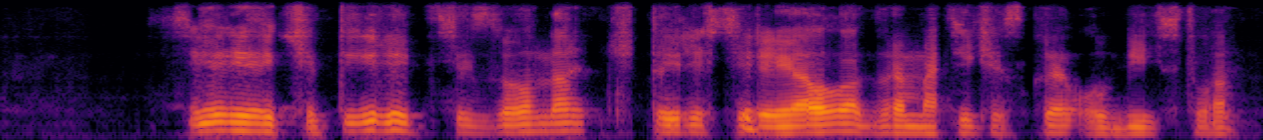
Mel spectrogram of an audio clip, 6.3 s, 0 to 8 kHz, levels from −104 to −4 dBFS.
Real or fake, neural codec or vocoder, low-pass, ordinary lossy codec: fake; codec, 16 kHz in and 24 kHz out, 0.6 kbps, FireRedTTS-2 codec; 7.2 kHz; Opus, 24 kbps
